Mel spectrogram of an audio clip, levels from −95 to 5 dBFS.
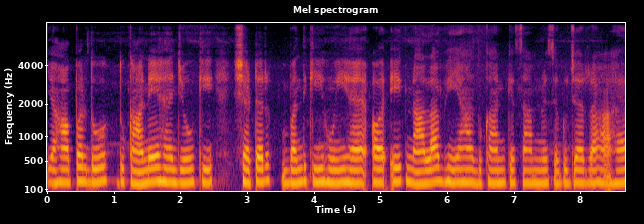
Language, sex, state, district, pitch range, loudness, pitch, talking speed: Hindi, female, Chhattisgarh, Bastar, 180-190 Hz, -15 LUFS, 185 Hz, 165 wpm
